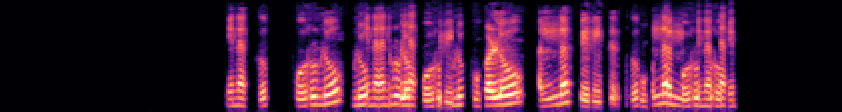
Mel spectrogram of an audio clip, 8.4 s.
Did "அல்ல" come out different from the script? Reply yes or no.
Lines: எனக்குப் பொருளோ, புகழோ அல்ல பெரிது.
no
